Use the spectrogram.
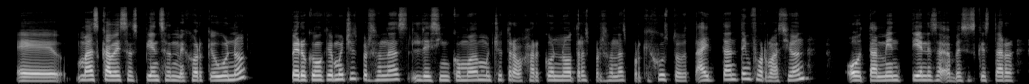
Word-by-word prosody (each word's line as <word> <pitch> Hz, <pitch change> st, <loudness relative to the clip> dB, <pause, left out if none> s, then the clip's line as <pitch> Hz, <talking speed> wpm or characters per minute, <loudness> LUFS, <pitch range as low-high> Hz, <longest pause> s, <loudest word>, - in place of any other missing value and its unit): eh, -, -, +4 dB
más 205 Hz, 0 st, +3 dB
cabezas 200 Hz, -1 st, +3 dB
piensan 200 Hz, -1 st, -1 dB
mejor 190 Hz, +2 st, -1 dB
que 185 Hz, -, -3 dB
uno, 205 Hz, -, +3 dB, 0.4 s
pero, 210 Hz, -1 st, +6 dB
como 210 Hz, 0 st, +3 dB
que 215 Hz, -, +3 dB
muchas 230 Hz, +4 st, 0 dB
personas 215 Hz, +2 st, -1 dB
les 190 Hz, -1 st, -2 dB
incomoda 195 Hz, 0 st, 0 dB
mucho 205 Hz, +1 st, -4 dB
trabajar 185 Hz, -2 st, -3 dB
con 195 Hz, -1 st, -1 dB
otras 195 Hz, 0 st, -1 dB
personas, 185 Hz, +2 st, -6 dB
porque, -, -, -13 dB
justo, 200 Hz, -7 st, -4 dB
hay 195 Hz, +2 st, +2 dB
tanta 225 Hz, +3 st, 0 dB
información, 205 Hz, -, -1 dB, 0.3 s
o 195 Hz, 0 st, +4 dB
también 190 Hz, +1 st, +1 dB
tienes, 200 Hz, -1 st, +2 dB
a 175 Hz, -, -1 dB
veces, 180 Hz, +1 st, -7 dB
que -, -, -9 dB
estar 185 Hz, -1 st, -1 dB
200 Hz, 180 wpm, -21 LUFS, 185-215 Hz, 0.4 s, pero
